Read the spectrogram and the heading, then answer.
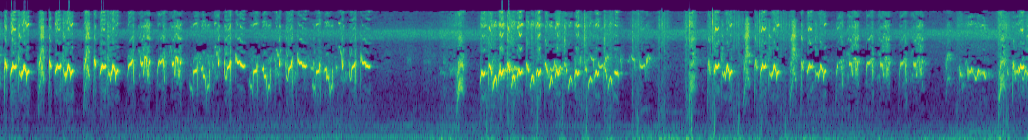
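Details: Vigorous long rolling song of a sooty-headed bulbul, used to attract wild birds: dense bursts of bubbly chirps in rolling runs, broken by a short gap near the middle, then further warbled phrases over a constant high hiss.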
